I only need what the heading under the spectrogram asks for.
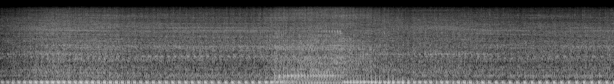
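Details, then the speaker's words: Honda Vario Techno 110 CVT with an aftermarket Proper Racing Line clutch bell and original double clutch pads, CVT cover fitted: steady throbbing revs rising and settling, with no whistle or squeal; the clutch side sounds fine. "Menurut saya ini enggak ada sama sekali suara siulan ya"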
